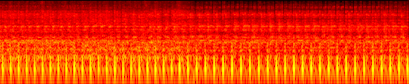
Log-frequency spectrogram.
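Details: Vintage Tote Gote minibike, small single-cylinder engine, being recommissioned: thumps along quickly and evenly, steady firing with no misses or knocks; normal running.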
